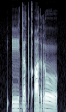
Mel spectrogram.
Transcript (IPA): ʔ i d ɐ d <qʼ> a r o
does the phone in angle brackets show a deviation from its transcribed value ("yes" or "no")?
no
